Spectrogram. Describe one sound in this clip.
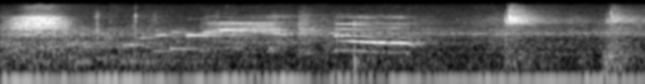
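A handheld game console plays a short chiming jingle from its small speaker.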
